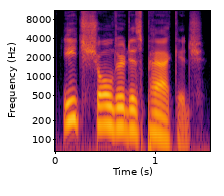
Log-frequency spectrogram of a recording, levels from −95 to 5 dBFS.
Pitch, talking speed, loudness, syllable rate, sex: 140 Hz, 155 wpm, -15 LUFS, 5.9 syllables/s, male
